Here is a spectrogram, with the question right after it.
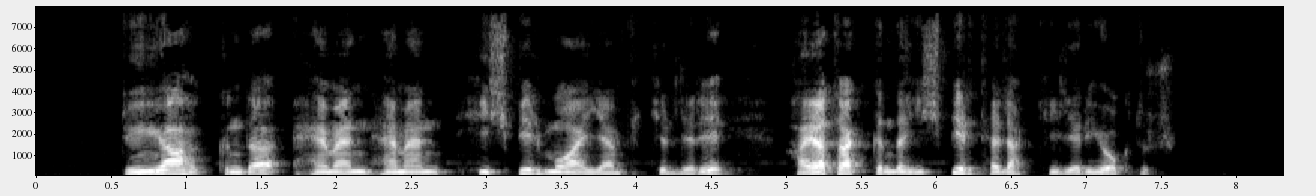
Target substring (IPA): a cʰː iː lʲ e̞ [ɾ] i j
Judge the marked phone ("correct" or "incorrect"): correct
